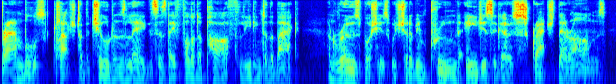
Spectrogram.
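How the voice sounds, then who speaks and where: British man, deep husky voice, dramatic audiobook narration, ghost-story reading, dry close sound. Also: moderate pace, a bit bright, no echo.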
